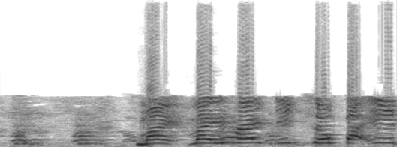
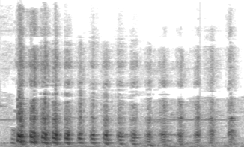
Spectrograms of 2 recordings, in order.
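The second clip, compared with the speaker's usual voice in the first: a real burst of laughter; bursting into laughter mid-skit; 2 semitones higher, 6 dB quieter than usual. Real, not acted. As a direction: laugh out at the silly act. Laughing at the fake quarrel.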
